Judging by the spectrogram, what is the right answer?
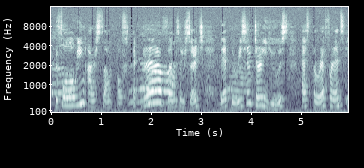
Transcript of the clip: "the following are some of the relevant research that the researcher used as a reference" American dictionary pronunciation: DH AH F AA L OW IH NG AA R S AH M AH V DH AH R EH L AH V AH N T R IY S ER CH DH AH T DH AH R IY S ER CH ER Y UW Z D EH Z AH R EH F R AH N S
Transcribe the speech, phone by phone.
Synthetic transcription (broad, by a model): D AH F AA L OW IH NG AA R S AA M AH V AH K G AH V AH N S R IY S ER CH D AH T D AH R IY S ER CH ER Y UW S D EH S AH R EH F R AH N S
